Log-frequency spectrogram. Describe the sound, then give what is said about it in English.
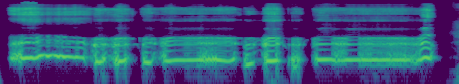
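Imitation elk bugles blare through a bullhorn as a crude tune, played by people on the road by a camp: loud, buzzy, distorted tones that rise and fall in several phrases separated by short gaps, ending in a brief squealing rise. “It was like a bullhorn playing elk bugle music, like what? Like a tune in elk bugles.”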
